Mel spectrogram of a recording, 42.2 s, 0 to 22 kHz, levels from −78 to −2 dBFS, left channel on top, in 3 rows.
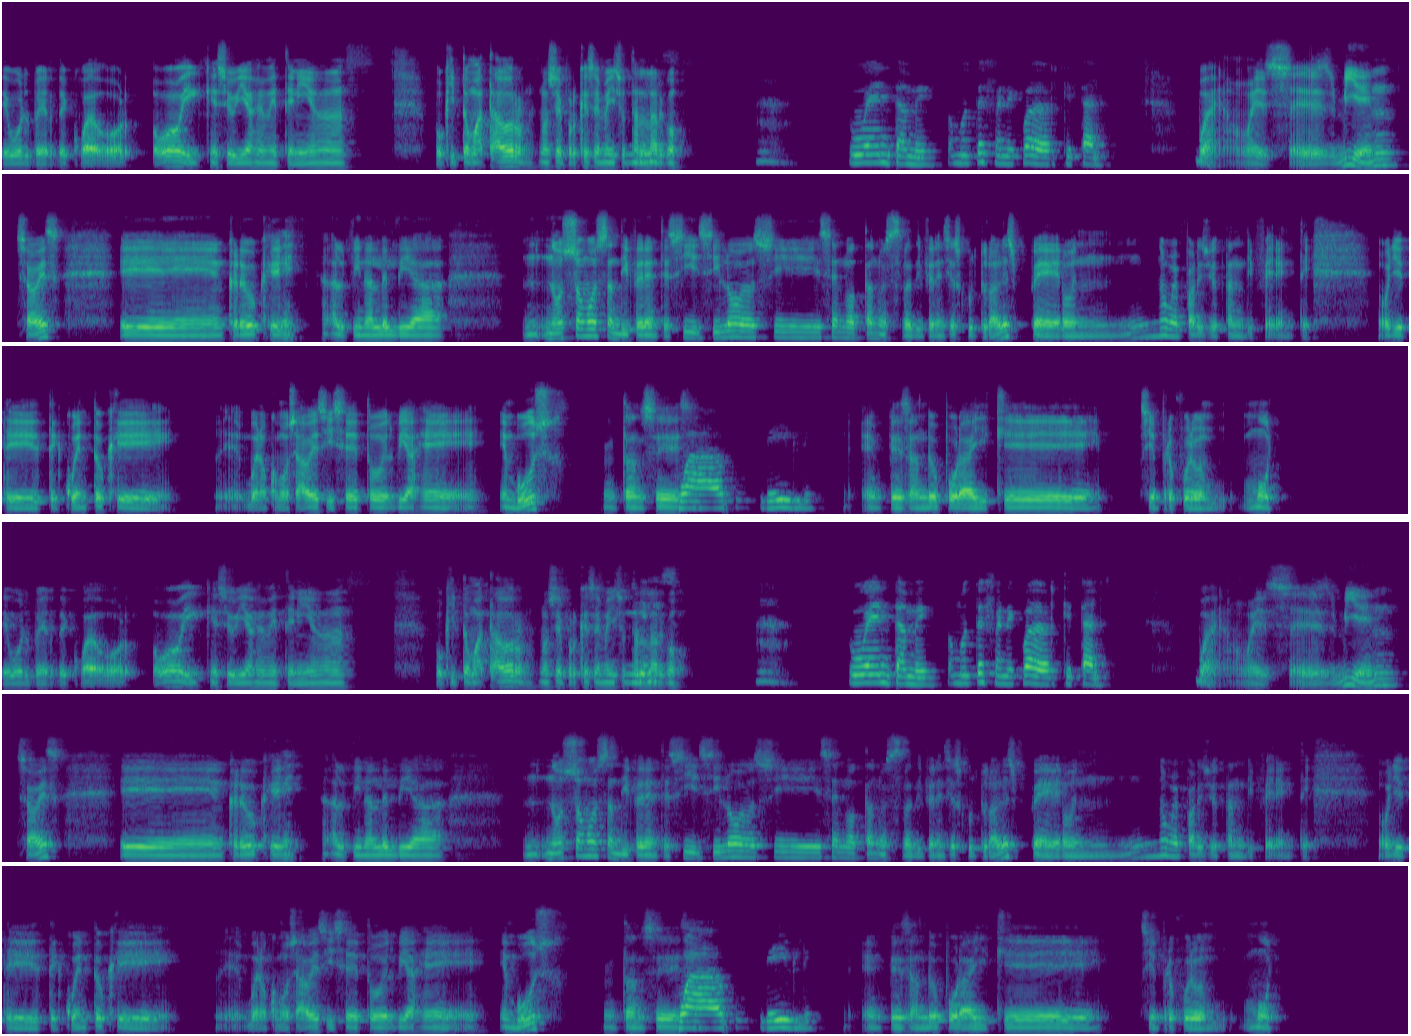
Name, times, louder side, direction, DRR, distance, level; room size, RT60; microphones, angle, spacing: voice 1, 0.0-3.5 3.9-6.7 11.5-11.6 11.9-14.0 14.2-29.8 30.3-33.8 34.1-35.0 36.7-39.1 39.5-40.9, left 4 dB, 80° left, 1.6 m, -31 dB
voice 2, 6.2-6.6 7.5-7.9 8.5-11.0 34.9-36.2, right 3 dB, 70° right, 1.4 m, -31 dB
20.0 x 9.3 x 2.4 m
head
